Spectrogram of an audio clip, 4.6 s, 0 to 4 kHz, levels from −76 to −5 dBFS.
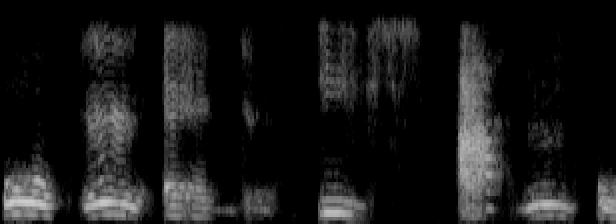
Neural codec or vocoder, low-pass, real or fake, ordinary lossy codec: codec, 16 kHz, 1 kbps, FreqCodec, smaller model; 3.6 kHz; fake; none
